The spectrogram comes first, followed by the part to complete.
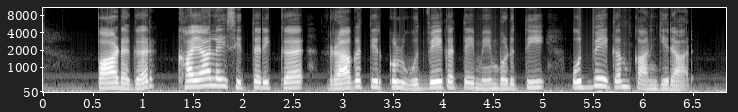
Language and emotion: Tamil, neutral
